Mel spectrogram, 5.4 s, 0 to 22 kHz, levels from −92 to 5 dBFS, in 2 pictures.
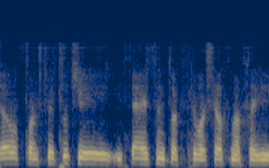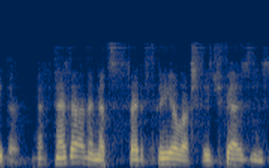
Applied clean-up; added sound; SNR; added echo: neural mask model DeepFilterNet 3.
